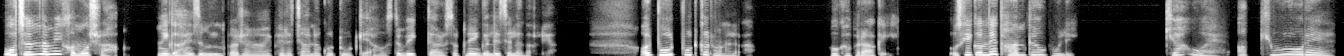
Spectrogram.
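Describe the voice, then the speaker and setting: A woman slowly narrating a romance novel in a hushed, emotional storytelling manner. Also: medium pitch, expressive, dry recording, studio quality.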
